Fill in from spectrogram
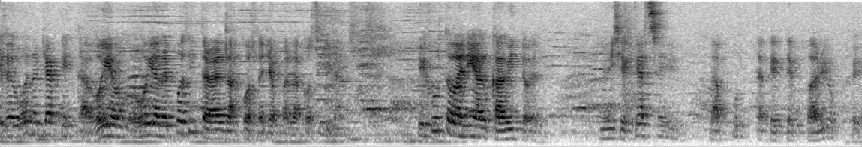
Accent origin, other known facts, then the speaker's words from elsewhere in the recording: Corrientes, Argentina; Y viste, como buen correntino, ya quedó ese dolor.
